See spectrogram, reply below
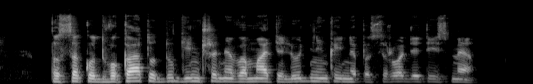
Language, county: Lithuanian, Kaunas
